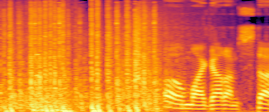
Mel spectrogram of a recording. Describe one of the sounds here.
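Rapid gunshots ring out close by.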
